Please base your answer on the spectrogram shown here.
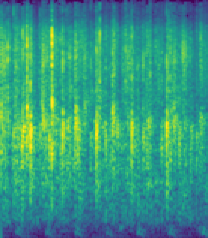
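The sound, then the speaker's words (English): Applause from attendees at a meeting, congratulating a colleague, forms a steady bed of dense, crackling claps at moderate loudness with no talk over it. “round of applause.”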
